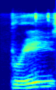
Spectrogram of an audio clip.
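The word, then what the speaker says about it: brae: Five across Scottish hillsides bree something that's is that pronounced correctly? Uh, let's check. Bray means hillside or riverbank in Scots. Uh, that's basically, but yeah, maybe it's Bray or B, but Bray sounds kind of right.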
